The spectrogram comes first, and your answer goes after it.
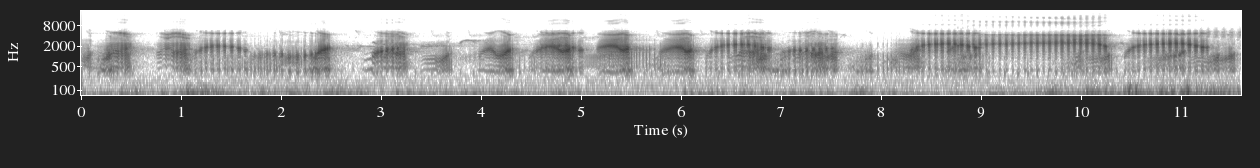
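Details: Frogs in a loud chorus at a wild forest pond, recorded deep in the forest with an iPhone 14 Pro and Shure MV88+; rhythmic croaking bursts in quick succession, some notes arching and buzzy, overlapping callers, no music or talking.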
